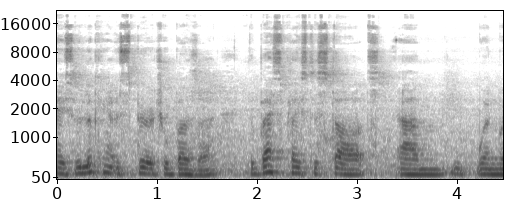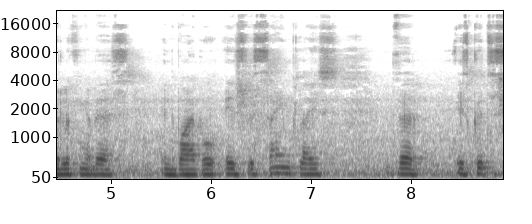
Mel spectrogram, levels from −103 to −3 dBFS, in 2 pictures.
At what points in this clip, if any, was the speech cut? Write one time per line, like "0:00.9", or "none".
none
